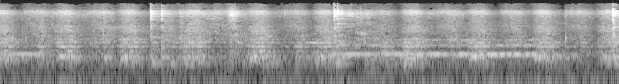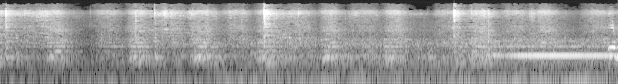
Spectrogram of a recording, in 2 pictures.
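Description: A spatula scrapes and stirs food in a metal pan.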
